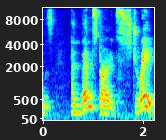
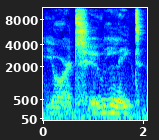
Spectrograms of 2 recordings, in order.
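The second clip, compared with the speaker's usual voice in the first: slow, sinister hissed whisper; snake whisper; 2 semitones lower, 7 dB quieter, much slower than usual. Acted. Snake taunting the angel in a slow whisper. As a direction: hiss it menacingly.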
